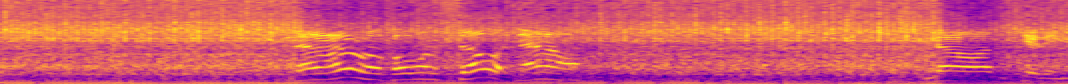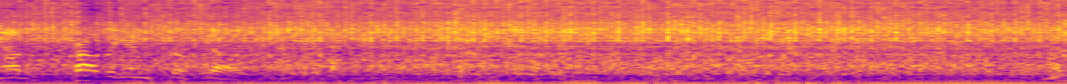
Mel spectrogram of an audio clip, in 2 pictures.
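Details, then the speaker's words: Four-cylinder car running on fuel in the system, fuel hose clamp not quite holding: steady even low idle with smooth regular beat, no knocks or misses; normal idle. "Yeah, that fuel clamp ain't quite holding my hose on, but it's running off its gas that's in there pretty good. No complaints here."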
